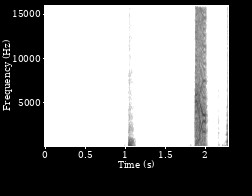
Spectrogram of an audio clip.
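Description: A short electronic blip sounds as a menu choice changes.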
